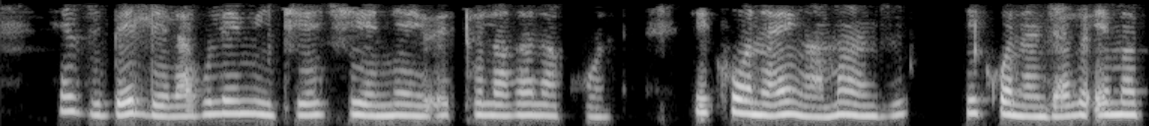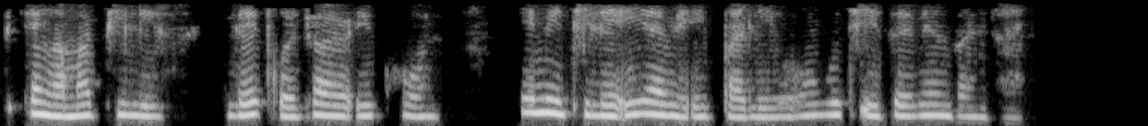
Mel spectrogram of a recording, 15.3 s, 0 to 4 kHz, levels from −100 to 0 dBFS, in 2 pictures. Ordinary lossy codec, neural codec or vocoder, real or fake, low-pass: MP3, 32 kbps; none; real; 3.6 kHz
